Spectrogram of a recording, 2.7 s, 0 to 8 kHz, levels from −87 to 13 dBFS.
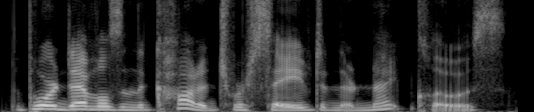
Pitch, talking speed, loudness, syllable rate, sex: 195 Hz, 270 wpm, -20 LUFS, 7.4 syllables/s, female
